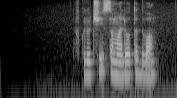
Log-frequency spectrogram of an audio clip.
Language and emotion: Russian, neutral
